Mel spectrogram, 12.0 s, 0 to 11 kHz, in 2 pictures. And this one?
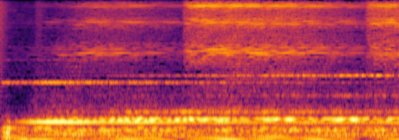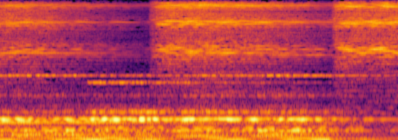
16 ca pads
sci fi machine atmos
amb, ambiance, ambience, ambient, atmo, atmos, atmosphere, atmospheric, background-sound, city, fi, general-noise, horror, music, sci, sci-fi, score, soundscape, white-noise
